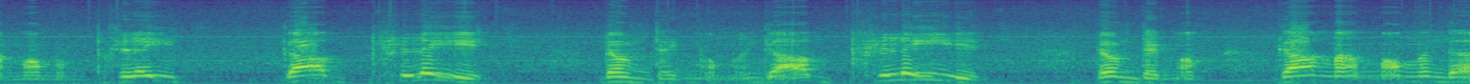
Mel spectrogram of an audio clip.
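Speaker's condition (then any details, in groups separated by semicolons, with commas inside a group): Cerebral palsy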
